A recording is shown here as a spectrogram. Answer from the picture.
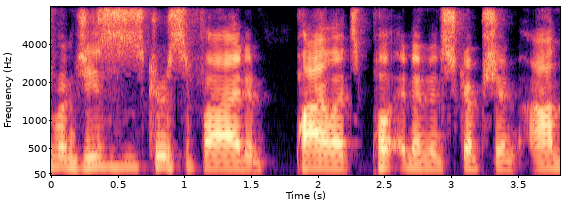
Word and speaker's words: Pilate: four verses uh so pilotti wrote an inscription excuse me I always mispronounce it pilot pilate also wrote an inscription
